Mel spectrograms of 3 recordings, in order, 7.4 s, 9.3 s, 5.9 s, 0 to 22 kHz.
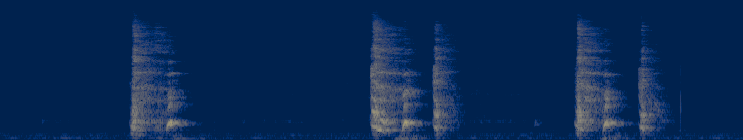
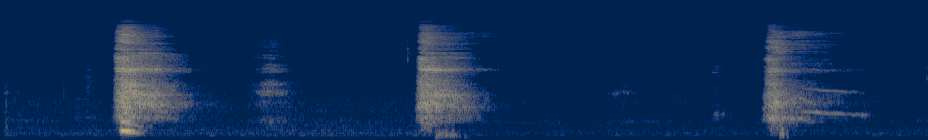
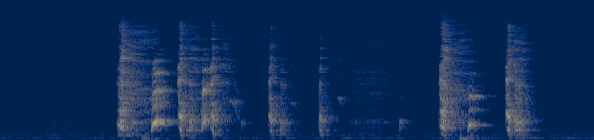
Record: {"three_cough_length": "7.4 s", "three_cough_amplitude": 6069, "three_cough_signal_mean_std_ratio": 0.34, "exhalation_length": "9.3 s", "exhalation_amplitude": 24294, "exhalation_signal_mean_std_ratio": 0.27, "cough_length": "5.9 s", "cough_amplitude": 8773, "cough_signal_mean_std_ratio": 0.35, "survey_phase": "alpha (2021-03-01 to 2021-08-12)", "age": "45-64", "gender": "Female", "wearing_mask": "No", "symptom_none": true, "symptom_onset": "13 days", "smoker_status": "Never smoked", "respiratory_condition_asthma": false, "respiratory_condition_other": false, "recruitment_source": "REACT", "submission_delay": "1 day", "covid_test_result": "Negative", "covid_test_method": "RT-qPCR"}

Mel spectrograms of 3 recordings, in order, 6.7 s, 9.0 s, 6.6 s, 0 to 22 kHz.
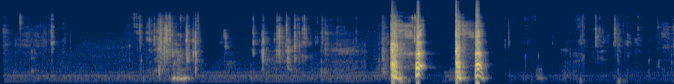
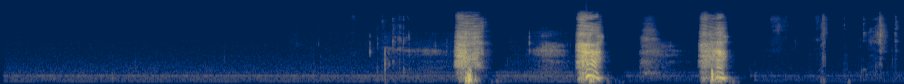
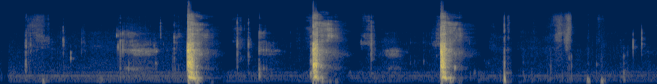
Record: {"cough_length": "6.7 s", "cough_amplitude": 32768, "cough_signal_mean_std_ratio": 0.18, "exhalation_length": "9.0 s", "exhalation_amplitude": 30049, "exhalation_signal_mean_std_ratio": 0.21, "three_cough_length": "6.6 s", "three_cough_amplitude": 32768, "three_cough_signal_mean_std_ratio": 0.16, "survey_phase": "beta (2021-08-13 to 2022-03-07)", "age": "65+", "gender": "Female", "wearing_mask": "No", "symptom_none": true, "smoker_status": "Never smoked", "respiratory_condition_asthma": false, "respiratory_condition_other": false, "recruitment_source": "REACT", "submission_delay": "1 day", "covid_test_result": "Negative", "covid_test_method": "RT-qPCR", "influenza_a_test_result": "Negative", "influenza_b_test_result": "Negative"}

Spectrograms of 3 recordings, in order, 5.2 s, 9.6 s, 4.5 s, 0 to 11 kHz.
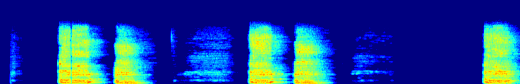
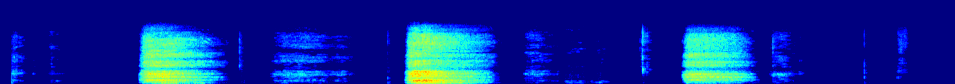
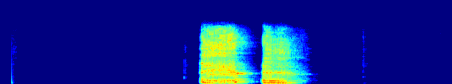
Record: {"three_cough_length": "5.2 s", "three_cough_amplitude": 31641, "three_cough_signal_mean_std_ratio": 0.45, "exhalation_length": "9.6 s", "exhalation_amplitude": 26941, "exhalation_signal_mean_std_ratio": 0.3, "cough_length": "4.5 s", "cough_amplitude": 31424, "cough_signal_mean_std_ratio": 0.34, "survey_phase": "beta (2021-08-13 to 2022-03-07)", "age": "18-44", "gender": "Male", "wearing_mask": "No", "symptom_cough_any": true, "smoker_status": "Ex-smoker", "respiratory_condition_asthma": false, "respiratory_condition_other": false, "recruitment_source": "REACT", "submission_delay": "1 day", "covid_test_result": "Negative", "covid_test_method": "RT-qPCR", "influenza_a_test_result": "Negative", "influenza_b_test_result": "Negative"}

